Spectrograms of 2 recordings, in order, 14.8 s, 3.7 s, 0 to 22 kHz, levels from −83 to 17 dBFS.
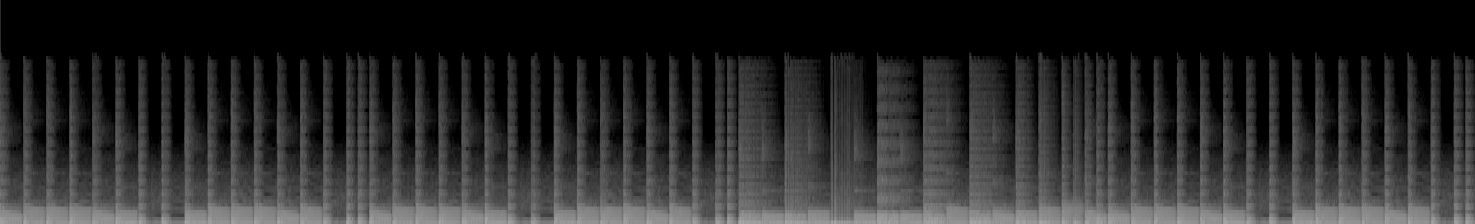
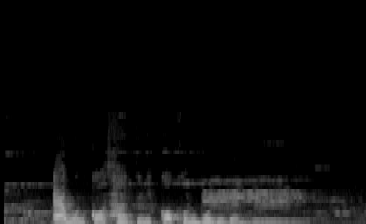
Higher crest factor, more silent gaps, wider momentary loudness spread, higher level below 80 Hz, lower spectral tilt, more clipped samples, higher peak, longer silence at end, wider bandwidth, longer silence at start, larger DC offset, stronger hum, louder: second, 12 dB vs 18 dB; neither; second, 4 LU vs 16 LU; first, -36 dBFS vs -66 dBFS; second, -5.5 dB/octave vs -7.5 dB/octave; neither; second, -12 dBFS vs -8 dBFS; second, 0 s vs 0.65 s; first, 17 kHz vs 7.6 kHz; about the same, 0 s vs 0.05 s; neither; neither; about the same, -25 LUFS vs -24 LUFS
